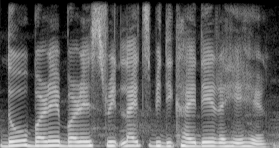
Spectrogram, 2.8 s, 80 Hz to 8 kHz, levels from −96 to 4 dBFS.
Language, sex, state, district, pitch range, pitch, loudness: Hindi, female, Arunachal Pradesh, Longding, 200-225 Hz, 215 Hz, -12 LUFS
